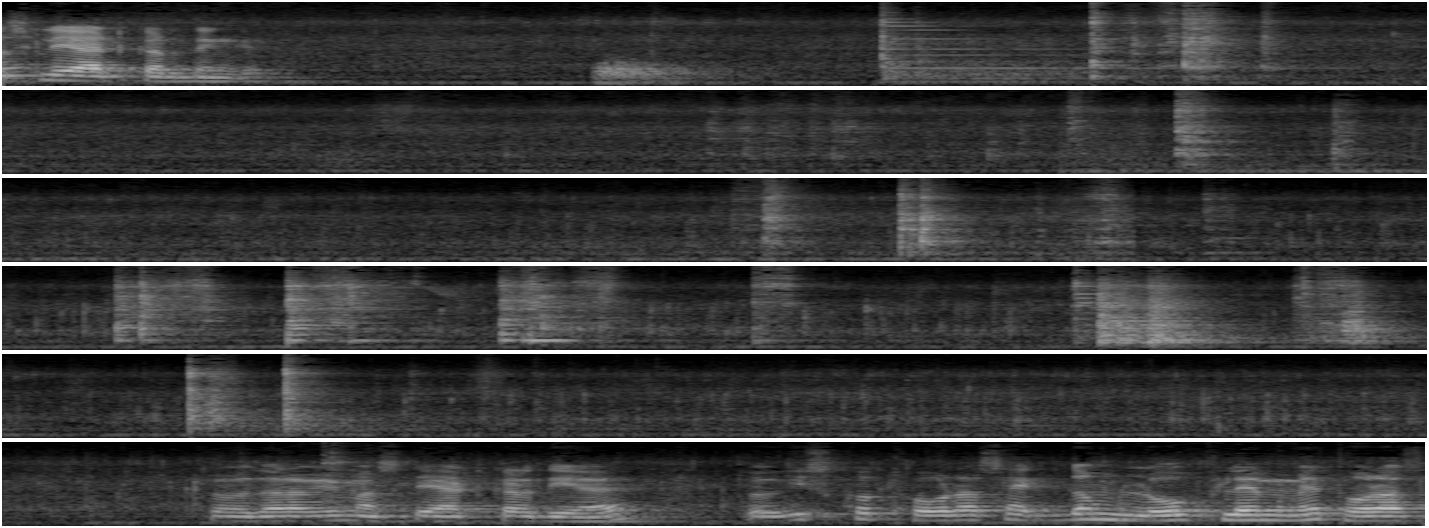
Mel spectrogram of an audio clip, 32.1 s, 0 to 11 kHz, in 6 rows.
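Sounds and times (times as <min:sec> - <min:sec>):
curry sizzling faintly: 0:00.0 - 0:32.0
metal spatula scraping a pan: 0:03.3 - 0:05.0, 0:07.8 - 0:10.6, 0:13.2 - 0:15.5, 0:16.3 - 0:19.2, 0:20.0 - 0:21.4, 0:22.0 - 0:22.6.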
